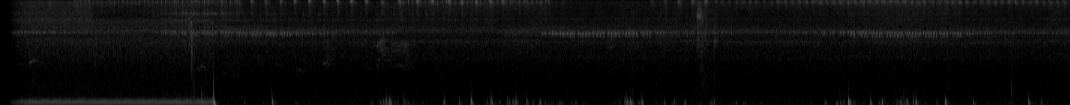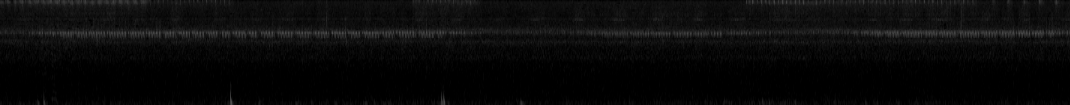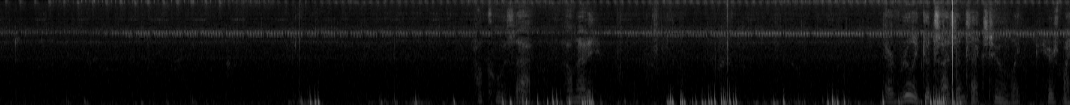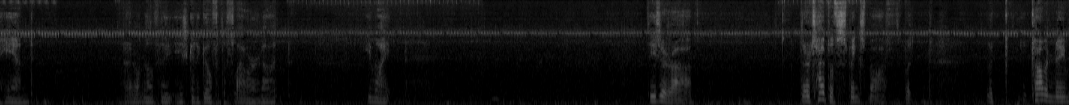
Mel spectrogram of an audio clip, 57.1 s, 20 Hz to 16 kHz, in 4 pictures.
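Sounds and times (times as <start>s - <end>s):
low steady hum: 0.1s - 57.0s
crickets chirping: 0.2s - 57.0s.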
